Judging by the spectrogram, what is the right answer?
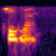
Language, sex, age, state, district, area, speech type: Hindi, female, 30-45, Madhya Pradesh, Jabalpur, urban, conversation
